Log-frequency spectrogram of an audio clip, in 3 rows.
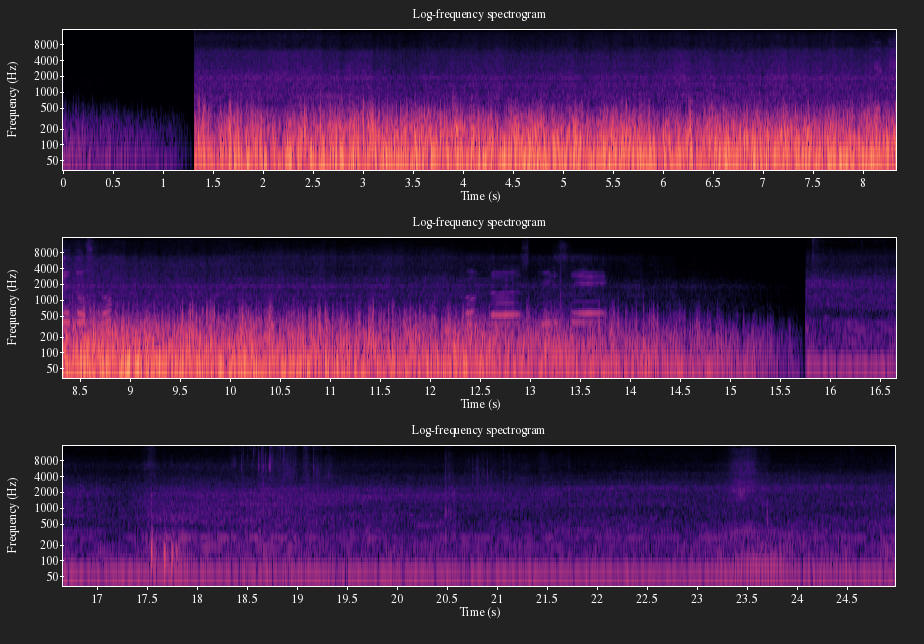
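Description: Airflow from a solar-powered DC table fan blowing on the microphone as a loud buffeting rumble, starting suddenly about a second in and fading before cutting off about 15 seconds in. After that comes a quieter steady hum of the fan running directly off the solar panel.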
